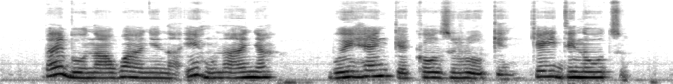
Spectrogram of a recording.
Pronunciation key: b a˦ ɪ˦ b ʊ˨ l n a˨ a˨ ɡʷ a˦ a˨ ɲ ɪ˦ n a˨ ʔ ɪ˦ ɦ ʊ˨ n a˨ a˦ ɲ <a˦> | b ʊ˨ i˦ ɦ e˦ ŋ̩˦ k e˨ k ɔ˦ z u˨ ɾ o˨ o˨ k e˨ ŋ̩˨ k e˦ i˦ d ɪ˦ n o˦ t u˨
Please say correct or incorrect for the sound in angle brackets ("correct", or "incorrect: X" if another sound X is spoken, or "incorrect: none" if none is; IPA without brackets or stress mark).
correct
